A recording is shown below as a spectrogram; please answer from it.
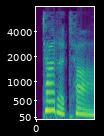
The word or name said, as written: tathata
